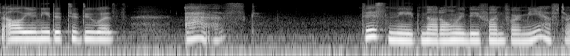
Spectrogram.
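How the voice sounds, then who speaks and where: A woman playing a seductive, possessive vampire duchess in an ASMR roleplay, speaking with deliberate, teasing condescension and breaking into whispers. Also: mid-range voice, warm tone, lo-fi sound. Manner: slow, deliberate, purring condescension with whispered phrases. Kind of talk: ASMR roleplay audio drama.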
